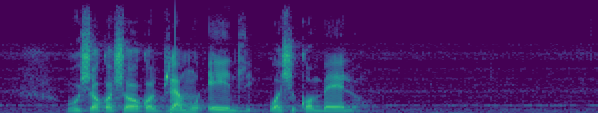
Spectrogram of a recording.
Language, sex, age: Tsonga, male, 18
